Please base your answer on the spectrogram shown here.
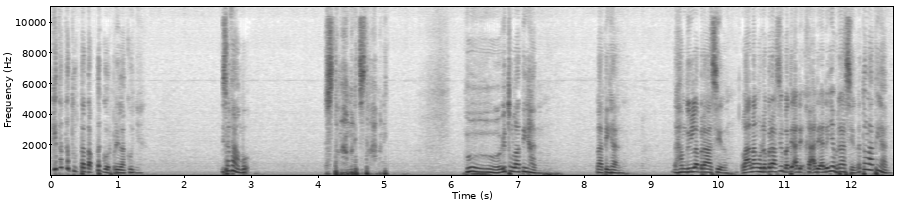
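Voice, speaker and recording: A high-pitched, middle-aged woman speaks to a room of mothers about raising children. She is lively and keeps asking her listeners questions to make sure they follow. A faint hum runs under her voice. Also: quick pace. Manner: lively, asks the audience questions. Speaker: parenting speaker. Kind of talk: parenting talk to mothers.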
